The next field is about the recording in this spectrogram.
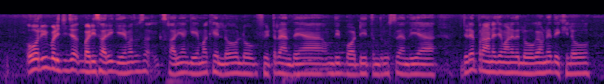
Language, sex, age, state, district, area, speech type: Dogri, male, 18-30, Jammu and Kashmir, Kathua, rural, spontaneous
